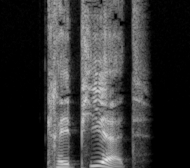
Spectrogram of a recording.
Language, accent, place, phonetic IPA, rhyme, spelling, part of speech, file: German, Germany, Berlin, [kʁeˈpiːɐ̯t], -iːɐ̯t, krepiert, verb, De-krepiert.ogg
- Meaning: 1. past participle of krepieren 2. inflection of krepieren: third-person singular present 3. inflection of krepieren: second-person plural present 4. inflection of krepieren: plural imperative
